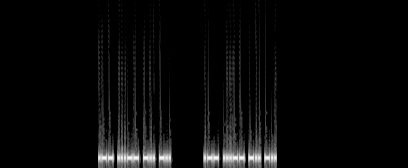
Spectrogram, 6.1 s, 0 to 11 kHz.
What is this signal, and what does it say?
Morse code, heard as a keyed tone, about 48 wpm, 700 Hz. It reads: W3DD W3DD
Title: USA Call Signs - 4 Characters - Repeated 2x - 50wpm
